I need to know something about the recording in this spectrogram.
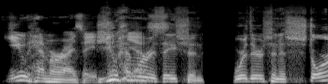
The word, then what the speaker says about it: euhemerization: And you call this a hemerization, or I might be mispronouncing that. It's euhemerization.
